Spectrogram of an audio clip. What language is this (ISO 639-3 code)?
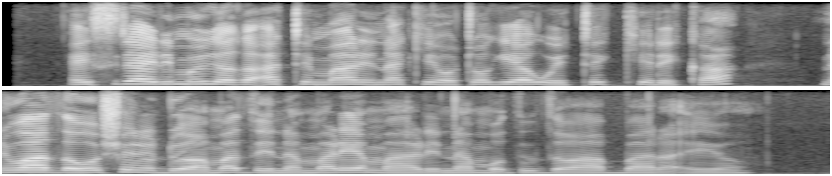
kik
